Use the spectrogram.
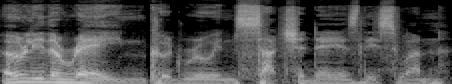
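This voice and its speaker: A wry undead gentleman. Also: low voice, expressive, measured pace, slightly rough, dry recording, full character voice. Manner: dry wit, formal polite phrasing. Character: old undead London gentleman companion, wry and refined. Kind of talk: game companion voice lines. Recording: dry close studio recording.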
